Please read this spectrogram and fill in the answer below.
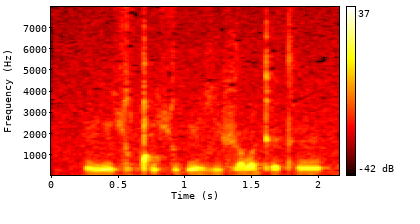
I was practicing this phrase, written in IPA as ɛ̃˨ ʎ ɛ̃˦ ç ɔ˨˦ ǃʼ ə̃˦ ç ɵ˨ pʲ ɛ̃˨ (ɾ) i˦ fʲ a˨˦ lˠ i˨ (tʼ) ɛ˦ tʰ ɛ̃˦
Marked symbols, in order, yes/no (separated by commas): no, no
